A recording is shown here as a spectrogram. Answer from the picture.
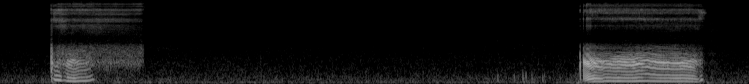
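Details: Sleeping Chihuahua with human-level snoring: two rasping snores, the first short and falling, the second longer and steadier, about five seconds apart in a quiet room.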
